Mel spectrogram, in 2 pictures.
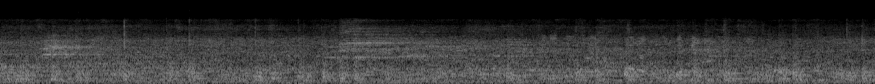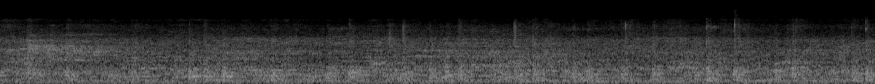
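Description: A crowd murmurs faintly in a large echoing hall.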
